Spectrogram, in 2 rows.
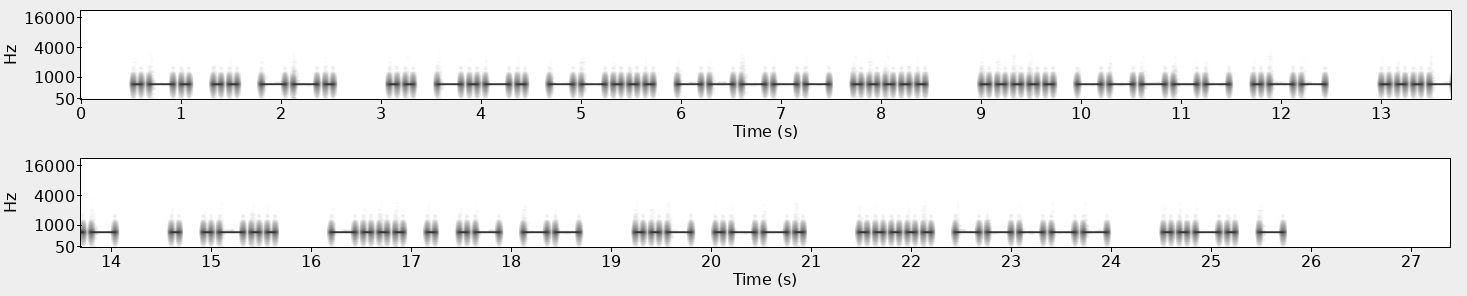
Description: Morse code, heard as a keyed tone, about 15 wpm, 700 Hz. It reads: RIG IC705 50W 3 EL BEAM UP 50 FT
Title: Practice QSO - Exchange 2 - Info - 15wpm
